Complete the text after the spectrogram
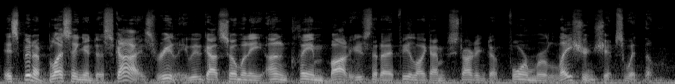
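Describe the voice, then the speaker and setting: A man's voice: on the low side, expressive, a little fast, fairly bright tone. A talkative morgue worker in a video game. His mid-range voice moves expressively through dry, morbid chat. There is a faint noise behind him. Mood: wry, chatty. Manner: droll, dryly morbid chattiness. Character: wry, talkative male hospital morgue worker.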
